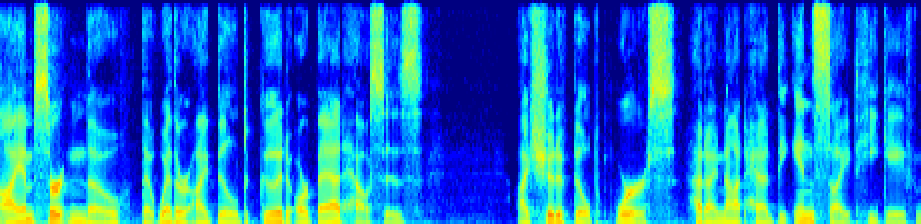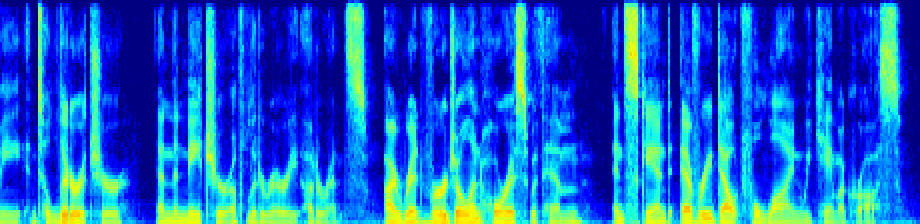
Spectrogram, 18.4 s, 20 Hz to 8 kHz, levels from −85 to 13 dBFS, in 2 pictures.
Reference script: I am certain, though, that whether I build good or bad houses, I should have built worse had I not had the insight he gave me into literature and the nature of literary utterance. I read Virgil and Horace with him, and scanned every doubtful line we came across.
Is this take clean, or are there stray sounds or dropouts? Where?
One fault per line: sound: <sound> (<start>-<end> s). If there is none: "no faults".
no faults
